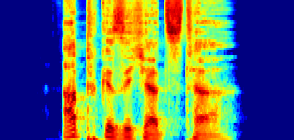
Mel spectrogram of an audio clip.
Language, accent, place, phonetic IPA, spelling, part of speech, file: German, Germany, Berlin, [ˈapɡəˌzɪçɐt͡stɐ], abgesichertster, adjective, De-abgesichertster.ogg
- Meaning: inflection of abgesichert: 1. strong/mixed nominative masculine singular superlative degree 2. strong genitive/dative feminine singular superlative degree 3. strong genitive plural superlative degree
